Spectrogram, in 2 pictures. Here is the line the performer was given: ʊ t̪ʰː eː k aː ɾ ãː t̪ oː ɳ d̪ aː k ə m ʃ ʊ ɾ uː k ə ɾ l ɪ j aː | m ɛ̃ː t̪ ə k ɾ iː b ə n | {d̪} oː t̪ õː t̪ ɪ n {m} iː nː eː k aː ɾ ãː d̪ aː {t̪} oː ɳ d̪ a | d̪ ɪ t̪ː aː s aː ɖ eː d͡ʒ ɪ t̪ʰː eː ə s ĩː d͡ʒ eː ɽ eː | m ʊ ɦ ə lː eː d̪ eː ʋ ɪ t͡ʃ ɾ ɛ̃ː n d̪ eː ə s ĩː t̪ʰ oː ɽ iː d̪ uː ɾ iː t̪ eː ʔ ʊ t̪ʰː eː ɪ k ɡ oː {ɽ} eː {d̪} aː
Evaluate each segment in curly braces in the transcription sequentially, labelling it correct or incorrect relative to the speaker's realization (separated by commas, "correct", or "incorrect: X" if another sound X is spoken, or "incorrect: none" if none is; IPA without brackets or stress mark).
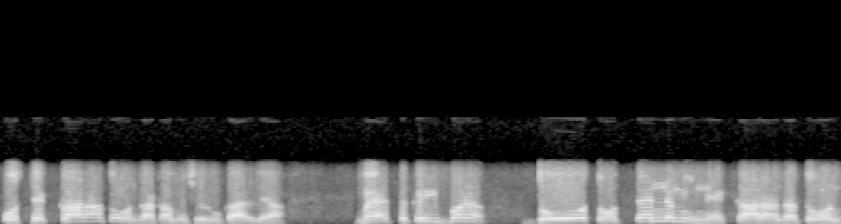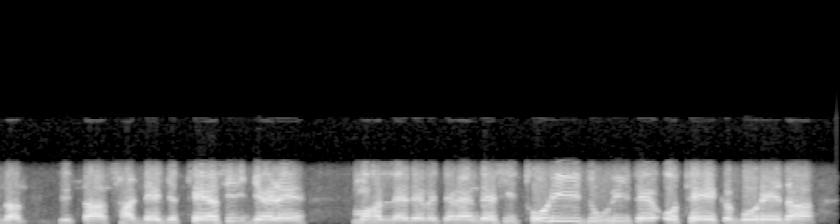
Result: correct, correct, correct, incorrect: ɾ, correct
